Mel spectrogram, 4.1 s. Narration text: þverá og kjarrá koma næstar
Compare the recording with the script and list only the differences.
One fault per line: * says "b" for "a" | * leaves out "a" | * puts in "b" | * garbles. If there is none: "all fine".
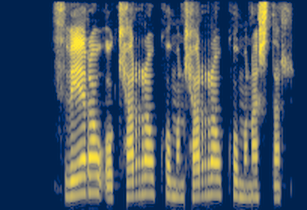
* puts in "kjarrá koma"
